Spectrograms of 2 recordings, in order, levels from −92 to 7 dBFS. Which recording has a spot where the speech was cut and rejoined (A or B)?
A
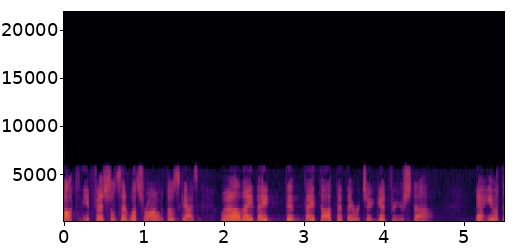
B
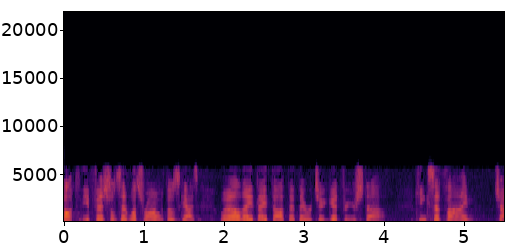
B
